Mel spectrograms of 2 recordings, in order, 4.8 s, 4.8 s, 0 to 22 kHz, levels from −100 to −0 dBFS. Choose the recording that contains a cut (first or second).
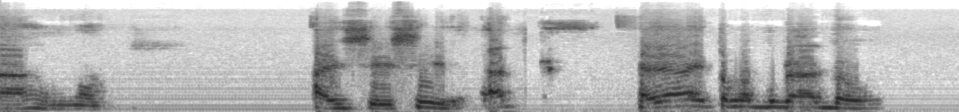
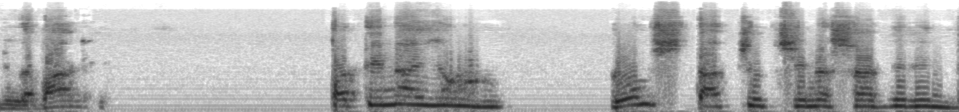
first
